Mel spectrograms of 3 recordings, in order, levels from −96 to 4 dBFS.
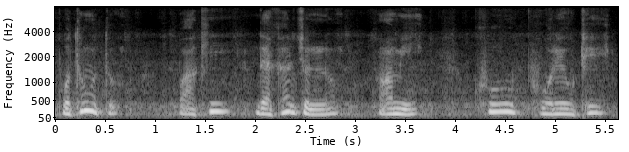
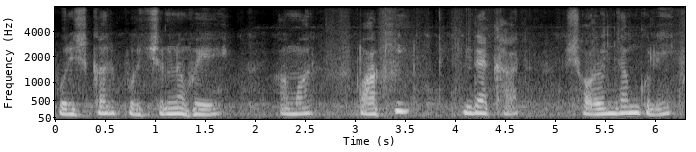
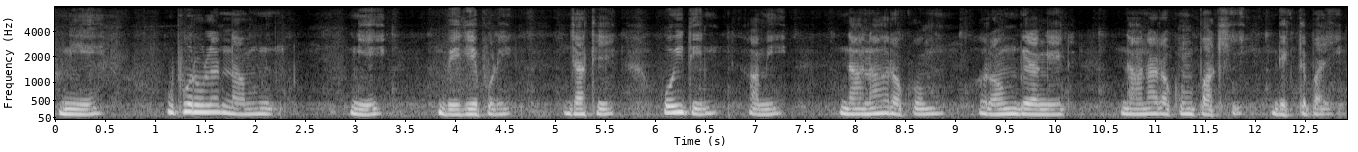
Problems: constant background noise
